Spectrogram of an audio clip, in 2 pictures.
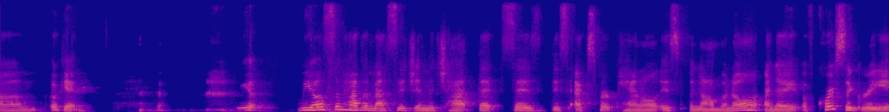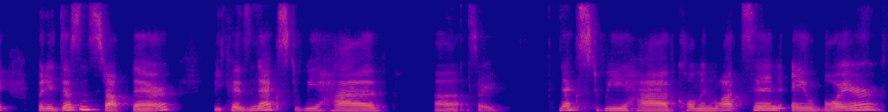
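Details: Adult woman speaking; no disorder.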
